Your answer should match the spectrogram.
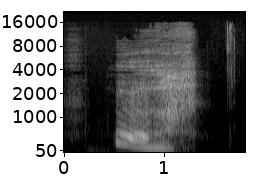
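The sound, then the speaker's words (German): A single long, drawn-out yawn, voiced and breathy, with the pitch sliding downward before trailing off into a soft exhale; nothing else is audible around it. “Guck mich an, nicht gähnen.”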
